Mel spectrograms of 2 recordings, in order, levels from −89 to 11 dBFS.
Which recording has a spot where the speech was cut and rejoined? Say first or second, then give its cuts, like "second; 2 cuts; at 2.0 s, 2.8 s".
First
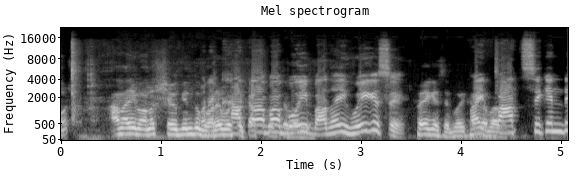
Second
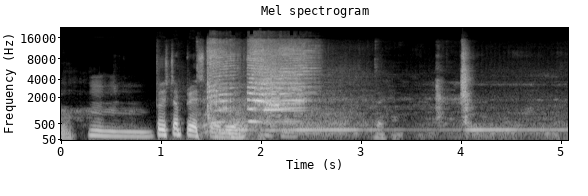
second; 1 cut; at 0.9 s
